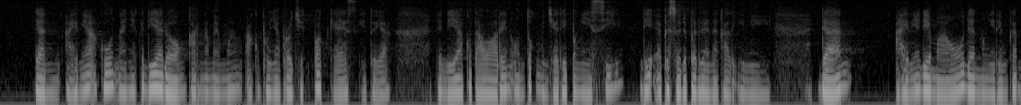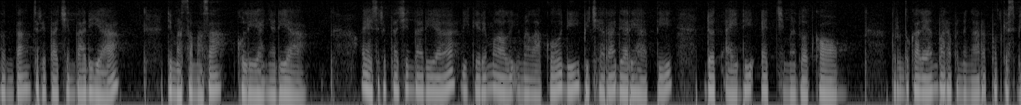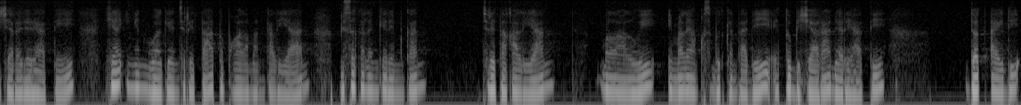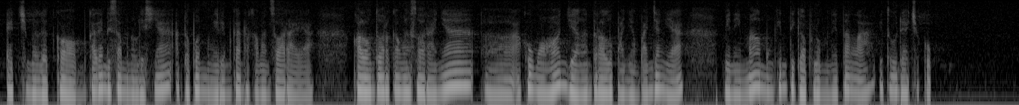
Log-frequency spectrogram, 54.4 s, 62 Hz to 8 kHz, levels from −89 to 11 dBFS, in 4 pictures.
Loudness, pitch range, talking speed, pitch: -40 LUFS, 100-120 Hz, 120 wpm, 110 Hz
